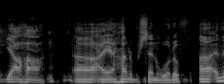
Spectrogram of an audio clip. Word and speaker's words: Yahya: YA says YA. YA. Like that's how it's spelled. It's YAHYA, and it's pronounced YA.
